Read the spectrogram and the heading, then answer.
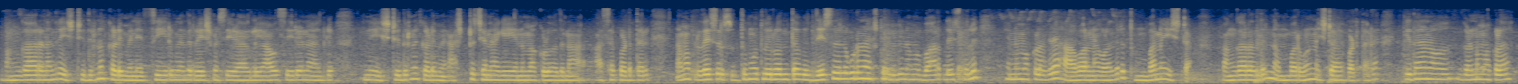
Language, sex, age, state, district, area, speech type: Kannada, female, 18-30, Karnataka, Vijayanagara, rural, spontaneous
